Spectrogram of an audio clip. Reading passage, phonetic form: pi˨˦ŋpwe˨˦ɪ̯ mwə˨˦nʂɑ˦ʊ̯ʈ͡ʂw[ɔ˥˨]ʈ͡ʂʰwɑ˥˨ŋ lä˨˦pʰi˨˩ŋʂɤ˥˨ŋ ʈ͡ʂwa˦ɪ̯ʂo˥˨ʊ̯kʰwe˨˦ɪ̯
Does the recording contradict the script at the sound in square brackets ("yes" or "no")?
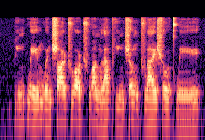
no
